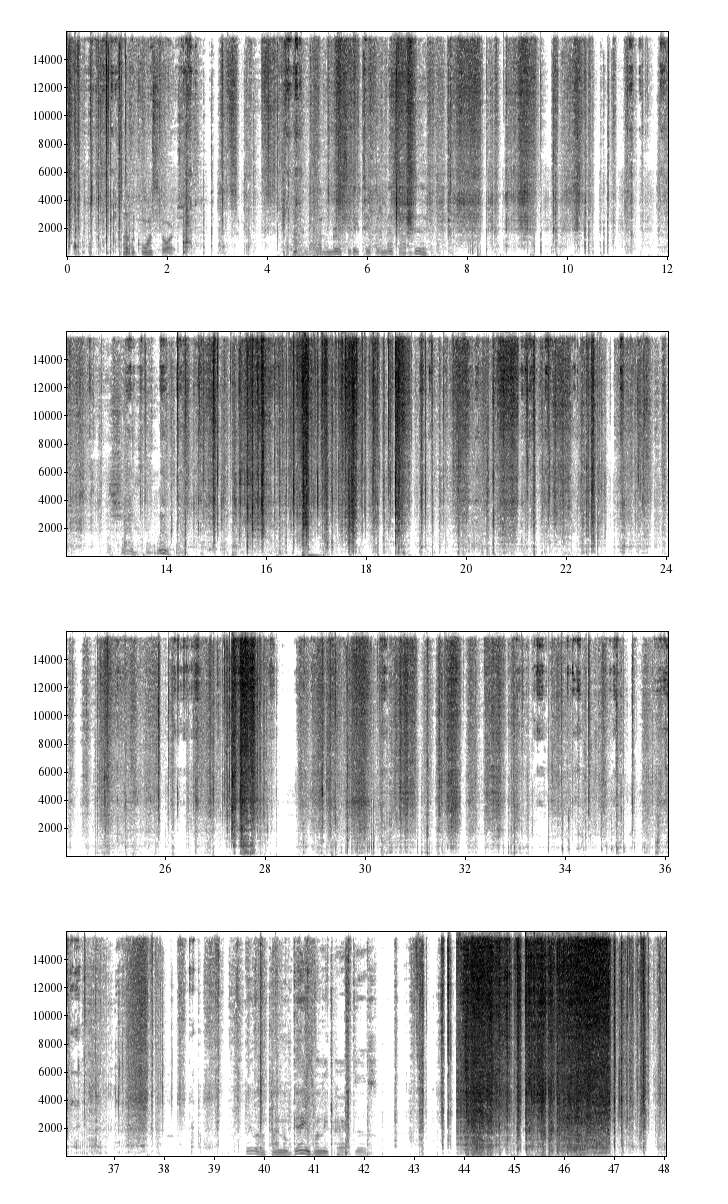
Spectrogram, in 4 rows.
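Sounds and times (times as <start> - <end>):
packing material crinkling: 13.8 - 26.0, 43.0 - 48.0
packing tape and cardboard ripping: 13.9 - 23.7, 26.7 - 28.2, 28.8 - 33.0, 43.0 - 48.0.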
